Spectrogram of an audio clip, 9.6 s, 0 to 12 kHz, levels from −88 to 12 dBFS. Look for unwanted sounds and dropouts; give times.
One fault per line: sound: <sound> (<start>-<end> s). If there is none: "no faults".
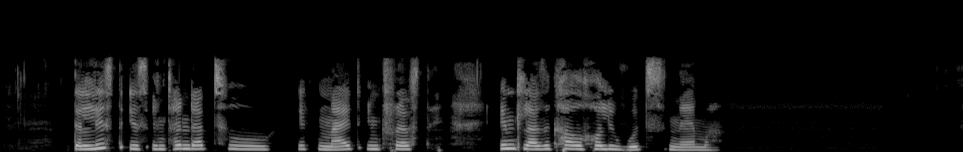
no faults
